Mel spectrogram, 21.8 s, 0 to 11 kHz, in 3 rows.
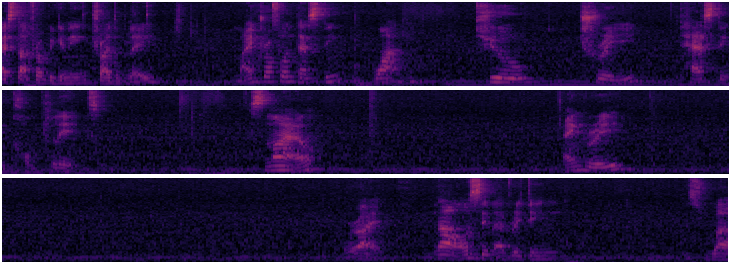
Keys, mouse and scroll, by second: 0.9 click, 1.3 click, 3.2-4.0 drag.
